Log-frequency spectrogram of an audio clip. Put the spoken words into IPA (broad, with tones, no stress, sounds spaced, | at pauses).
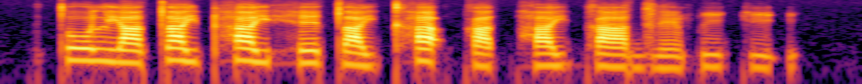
t̪ o˦ l j a˧ t̪ a˥˧ j pʰ a˥˧ j h e˧ t̪ a˨˩ j kʰ a˦ ʔ k a˨ t̚ h a˧ j k a˧ d͡z ẽ˨˩ p i˧ k i˨ ʔ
